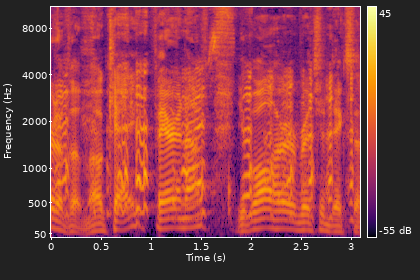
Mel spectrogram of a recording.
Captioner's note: laughter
